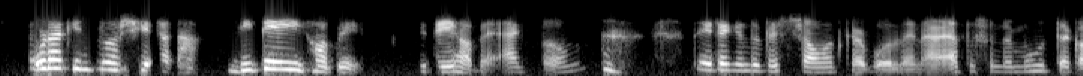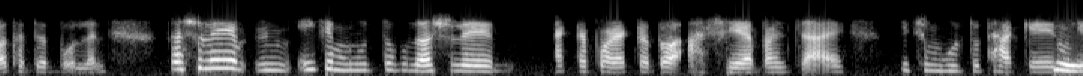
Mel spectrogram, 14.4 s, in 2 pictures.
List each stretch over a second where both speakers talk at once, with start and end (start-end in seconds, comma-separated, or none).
none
